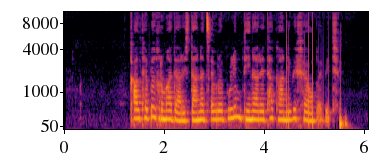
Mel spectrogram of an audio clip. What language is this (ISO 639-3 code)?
kat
